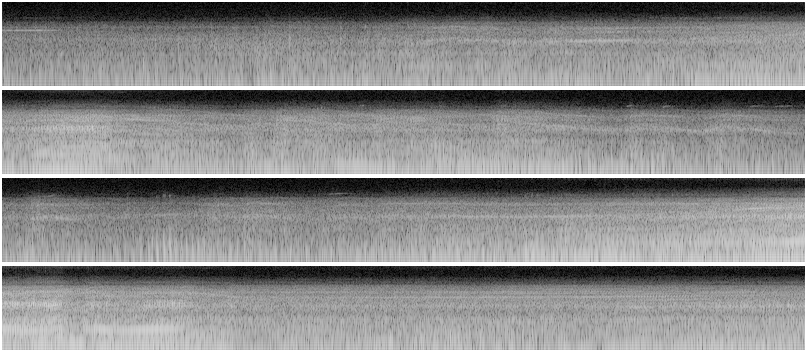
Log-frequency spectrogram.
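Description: Motorcycle engine heard from the rider's seat, accelerating through traffic. Its pitch climbs twice, about five seconds in and again from about sixteen to nineteen seconds in, over a steady rush of road and wind noise.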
